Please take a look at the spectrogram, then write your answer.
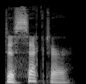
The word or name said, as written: dissector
